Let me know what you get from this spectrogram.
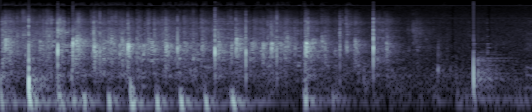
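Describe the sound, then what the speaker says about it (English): Audience applause for a speaker at a workplace co-creation event, a burst of scattered individual claps that thins out and tapers into a few isolated taps toward the end. "Let's all give a warm round of applause to Telstra International Philippines'"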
